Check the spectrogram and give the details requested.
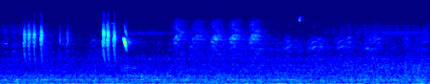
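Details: Adult male Western Bluebird on pine trees in Del Monte Forest, California, gives a few quick, sharp chips, then a softer run of short chattering notes, over a steady low rumble.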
